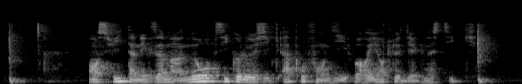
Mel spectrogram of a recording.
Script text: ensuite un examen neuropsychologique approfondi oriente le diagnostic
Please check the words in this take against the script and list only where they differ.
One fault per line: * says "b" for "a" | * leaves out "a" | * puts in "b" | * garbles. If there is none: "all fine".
all fine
